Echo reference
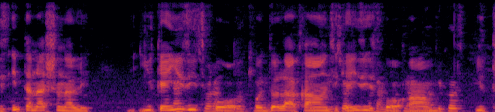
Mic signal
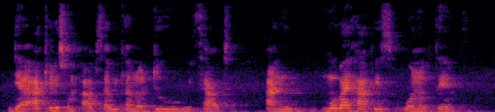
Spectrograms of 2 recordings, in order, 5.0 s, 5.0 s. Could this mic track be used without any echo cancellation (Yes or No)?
Yes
